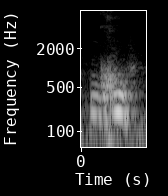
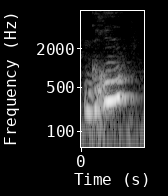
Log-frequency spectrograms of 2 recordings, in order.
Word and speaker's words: Groult: Benoîte Groult. So we talked about Proust and the fact that we're pronouncing the T at the end of that name. However, Groult, we're not. It's just Groult.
